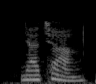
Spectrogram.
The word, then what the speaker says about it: Nha Trang: Nha Trang? – Nha Trang.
